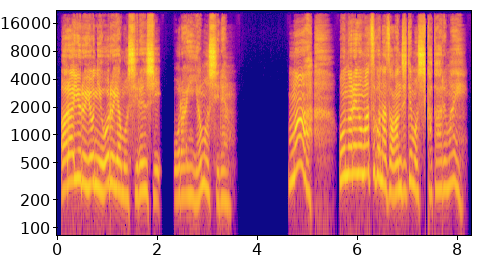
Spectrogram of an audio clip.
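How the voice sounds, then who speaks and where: A woman's voice: on the high side, no echo, studio quality. A woman voicing a bold, androgynous young demon-king warlord in an anime game, with boastful, archaic lordly speech and playful swagger. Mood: pensive. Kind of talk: anime game character voice lines.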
